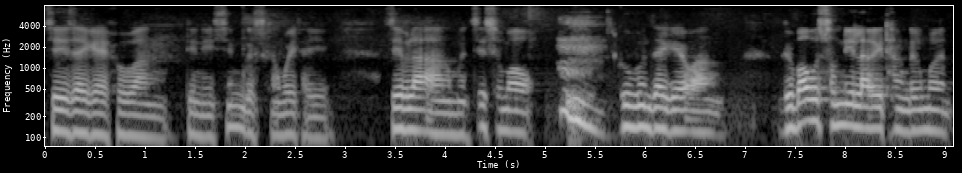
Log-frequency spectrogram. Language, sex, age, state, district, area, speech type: Bodo, male, 30-45, Assam, Kokrajhar, rural, spontaneous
